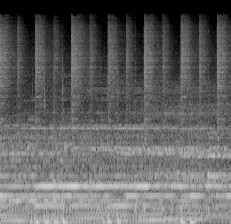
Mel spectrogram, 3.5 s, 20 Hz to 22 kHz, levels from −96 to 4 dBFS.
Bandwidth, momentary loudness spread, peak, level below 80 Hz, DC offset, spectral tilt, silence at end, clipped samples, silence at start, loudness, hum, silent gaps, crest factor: 16.5 kHz; 4 LU; -6 dBFS; -28 dBFS; under 0.1%; -5.5 dB/octave; 0 s; under 0.1%; 0 s; -19 LUFS; none; none; 14 dB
